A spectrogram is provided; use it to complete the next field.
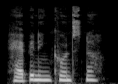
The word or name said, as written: happeningkunstner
